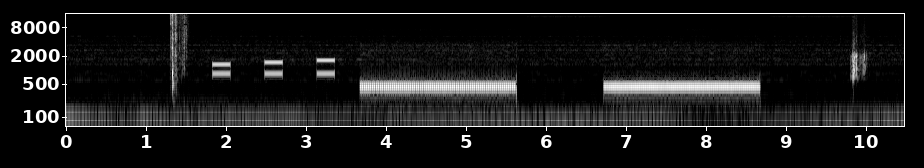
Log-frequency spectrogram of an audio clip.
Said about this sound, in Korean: 설마 싶었던 난 행정반에 전화를 걸어 당직병에게 물었다.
